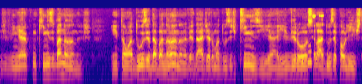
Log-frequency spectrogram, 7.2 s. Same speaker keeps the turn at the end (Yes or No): Yes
